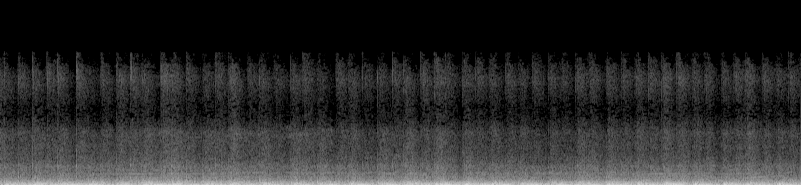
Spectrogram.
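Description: Music with deep, steady drumming and a heavy low rumble.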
